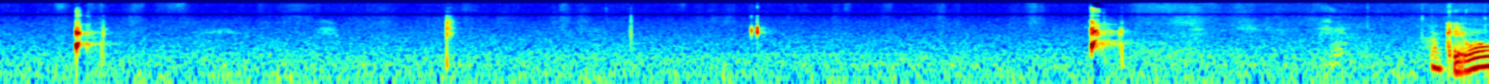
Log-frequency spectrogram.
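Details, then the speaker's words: Infant with hiccups, awaiting milk: five brief, sharp, isolated hiccup sounds spaced a few seconds apart in a quiet room, with a soft voice sound at the end. "I have some milk for you as soon as you stop hiccuping. Okay? As soon as you stop hiccuping."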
